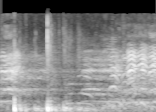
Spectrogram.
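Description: A football being struck: two sharp thumps about half a second apart, the second crisper, over voices.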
